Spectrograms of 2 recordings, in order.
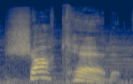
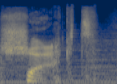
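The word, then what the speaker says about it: Shaked: The name of the guy who ripped off Wordle is pronounced Shockhead, not Shacked. Source, it's a Jewish name, and I'm Jewish. In Hebrew, Shockhead means almond. You can also use Google Translate to hear how that sounds.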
